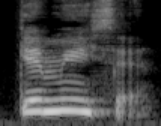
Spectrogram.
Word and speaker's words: Gemüse: Die Gemüse. Try to practice the pronunciation of this word a couple of times. to make sure you are pronouncing the umlaut correctly.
